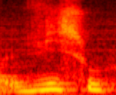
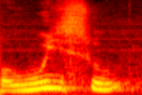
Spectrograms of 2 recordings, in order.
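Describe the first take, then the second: First: The name begins with a V sound. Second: The name begins with a W sound. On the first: This is how everyone says it today. The speaker calls it wrong. "et non pas Vissou" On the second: This is the historical pronunciation marked by the spelling. The speaker calls it right. "c'est simplement la marque qu'on devait prononcer c'est-à-dire Wissou"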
